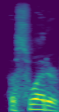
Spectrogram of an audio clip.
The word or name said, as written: a sweater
